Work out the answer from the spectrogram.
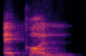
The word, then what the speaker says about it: école: ¿Por qué no pronuncian esa E final? Porque no tiene tilde. Aquí no tiene tilde. Esto es uno de los casos en que la E no tiene tilde. École, école. Ahí yo ya sé que esa E no la voy a pronunciar.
